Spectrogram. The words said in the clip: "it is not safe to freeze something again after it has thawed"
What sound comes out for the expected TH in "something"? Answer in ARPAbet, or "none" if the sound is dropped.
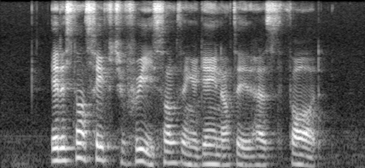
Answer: TH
